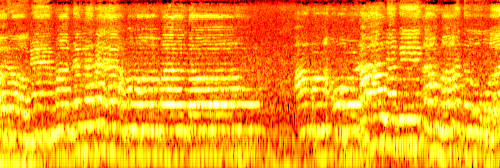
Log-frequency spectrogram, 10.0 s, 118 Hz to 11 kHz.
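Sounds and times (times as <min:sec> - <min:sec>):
group singing unaccompanied: 0:00.0 - 0:10.0.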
